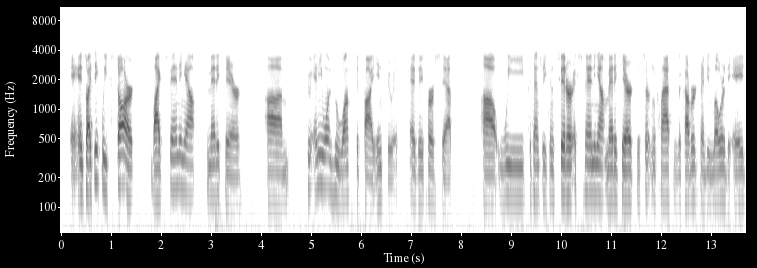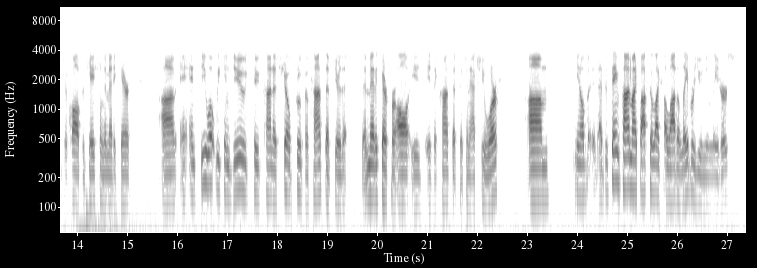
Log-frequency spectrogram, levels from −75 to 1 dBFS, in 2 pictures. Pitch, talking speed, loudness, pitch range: 125 Hz, 195 wpm, -38 LUFS, 115-140 Hz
